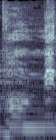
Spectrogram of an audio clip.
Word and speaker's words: Bunmi: Dear Bunmi, this one is the right pronunciation of my name now.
